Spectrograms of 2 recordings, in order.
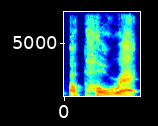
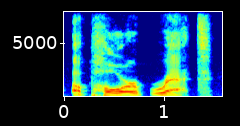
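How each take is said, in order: First: The word 'poor' is clipped and mumbled. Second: The word 'poor' is said fully and clearly.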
